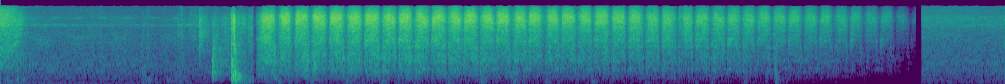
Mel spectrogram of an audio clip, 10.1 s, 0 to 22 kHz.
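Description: Hand sanding block with 150-grit paper rubbed back and forth over cured polyester glaze on a car body panel, knocking down the filled dings. The strokes are fast and even, about five a second, fade near the end and cut off suddenly. A single knock comes about two seconds in, just before the strokes start.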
